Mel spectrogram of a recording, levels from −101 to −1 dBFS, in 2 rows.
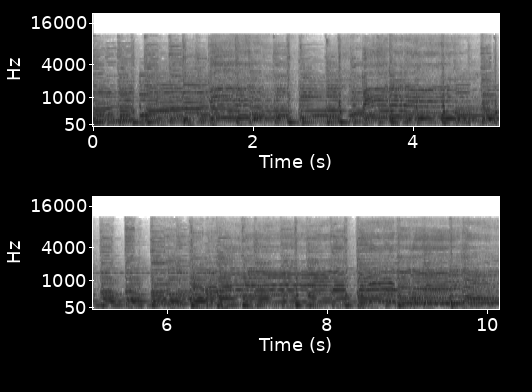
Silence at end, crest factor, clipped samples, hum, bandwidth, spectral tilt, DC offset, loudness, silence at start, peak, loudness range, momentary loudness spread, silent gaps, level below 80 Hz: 0 s; 14 dB; under 0.1%; none; 11.5 kHz; -5.5 dB/octave; under 0.1%; -23 LUFS; 0 s; -8 dBFS; 1 LU; 3 LU; none; -44 dBFS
